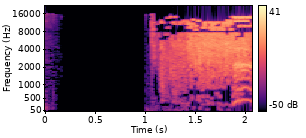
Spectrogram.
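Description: A cartoon dog laughs.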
